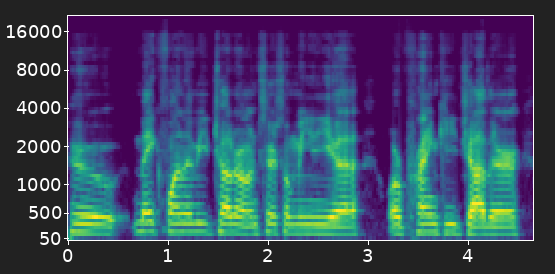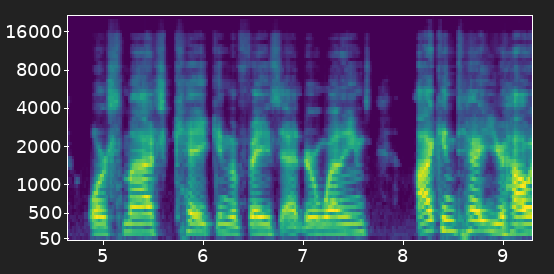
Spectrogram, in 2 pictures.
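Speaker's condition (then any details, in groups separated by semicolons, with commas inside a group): Cerebral palsy; from birth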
